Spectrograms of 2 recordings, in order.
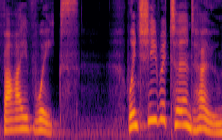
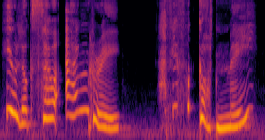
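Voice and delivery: put-on high, playful young lady's voice; teasing girl; 11 semitones higher than usual. A narrator's reading. Cathy teases her angry-looking friend, high girlish voice. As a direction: tease him in a much higher voice.

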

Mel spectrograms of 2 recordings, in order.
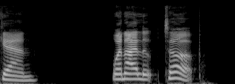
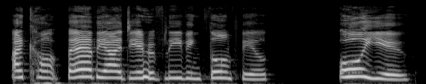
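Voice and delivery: higher-pitched, distressed plea; understated sobbing; 5 semitones higher, 5 dB louder than usual. A narrator's reading. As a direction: plead as if unable to hold back tears. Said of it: "I sobbed".

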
